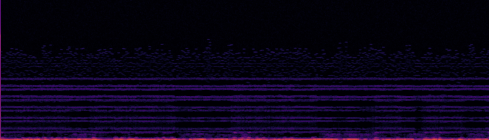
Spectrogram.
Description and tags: Morse-Sine
tone, wavy, morse, sine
